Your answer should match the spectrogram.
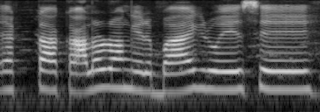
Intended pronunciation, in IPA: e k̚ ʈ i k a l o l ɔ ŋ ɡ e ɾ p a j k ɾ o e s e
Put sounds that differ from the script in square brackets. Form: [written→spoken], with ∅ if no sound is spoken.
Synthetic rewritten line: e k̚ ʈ [i→a] k a l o [l→ɾ] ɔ ŋ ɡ e ɾ [p→b] a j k ɾ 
